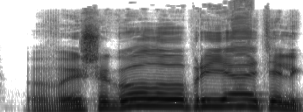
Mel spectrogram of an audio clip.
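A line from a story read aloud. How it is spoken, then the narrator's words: Shouts from crowd. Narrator (Russian): кричали из толпы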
